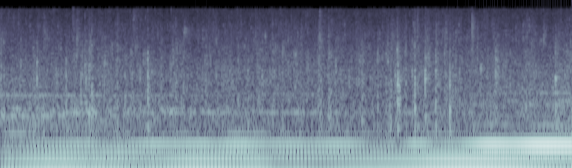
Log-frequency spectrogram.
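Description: Rain sound effect: scattered small drop ticks over a faint hiss, laid over a low, sustained background music drone.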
